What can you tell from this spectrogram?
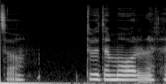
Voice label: "moor", Welsh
